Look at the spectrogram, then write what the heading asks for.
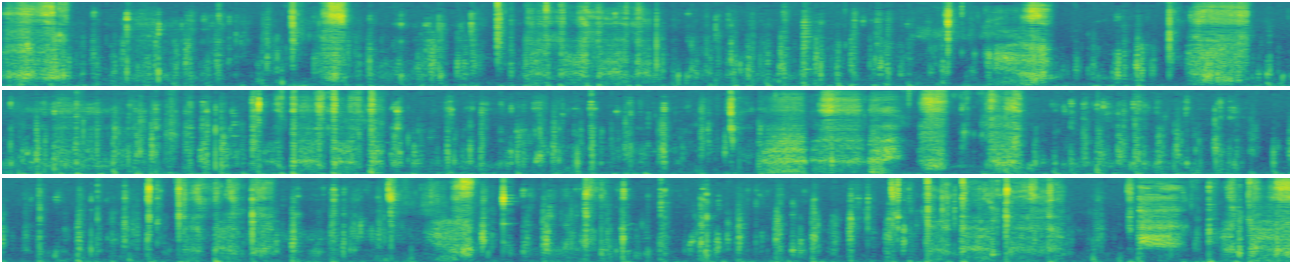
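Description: Close-miked chewing of tteokbokki, chewy rice cakes in spicy sauce, with wet mouth clicks and smacks, and the spoon and chopsticks scraping and clicking now and then.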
